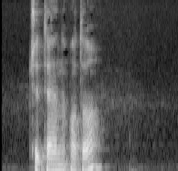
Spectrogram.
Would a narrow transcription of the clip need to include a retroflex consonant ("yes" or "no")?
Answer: yes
